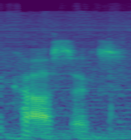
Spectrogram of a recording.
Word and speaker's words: Cossacks: your with your buddies you said caustics that's how you should be pronouncing it right yeah caustics okay good to know thank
